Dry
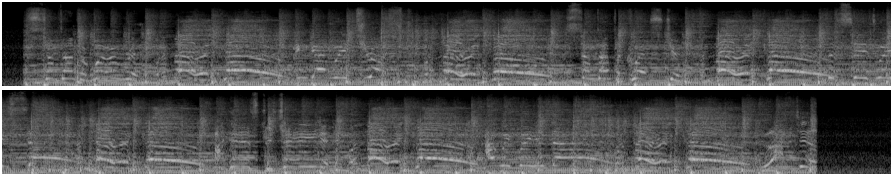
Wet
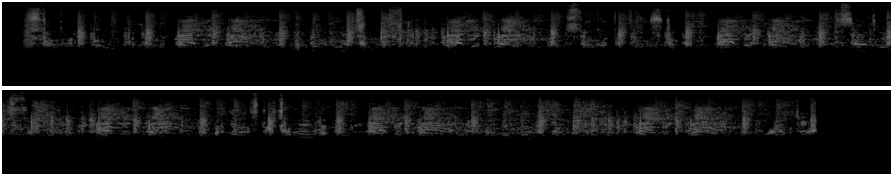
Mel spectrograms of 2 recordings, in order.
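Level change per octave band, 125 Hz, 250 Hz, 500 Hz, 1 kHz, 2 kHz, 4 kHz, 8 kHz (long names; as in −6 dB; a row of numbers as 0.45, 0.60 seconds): below −40 dB, below −40 dB, below −40 dB, below −40 dB, −22.5 dB, −8.0 dB, −7.5 dB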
